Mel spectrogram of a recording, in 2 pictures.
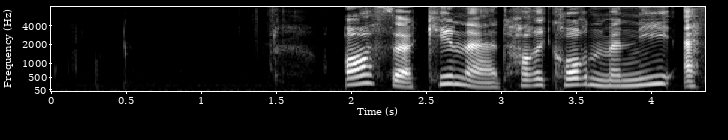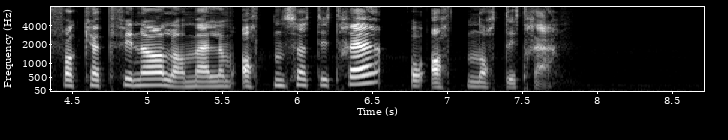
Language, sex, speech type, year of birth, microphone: Norwegian, female, read, 1972, Shure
